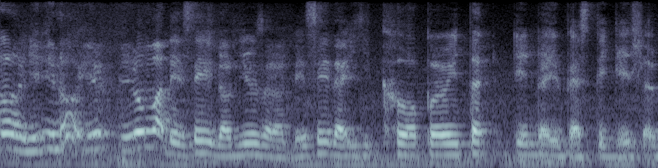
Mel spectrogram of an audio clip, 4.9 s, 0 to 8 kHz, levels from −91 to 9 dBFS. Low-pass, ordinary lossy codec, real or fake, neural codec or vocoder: none; none; fake; codec, 16 kHz, 6 kbps, DAC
